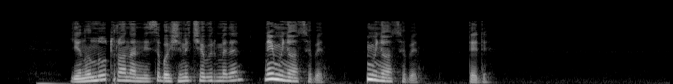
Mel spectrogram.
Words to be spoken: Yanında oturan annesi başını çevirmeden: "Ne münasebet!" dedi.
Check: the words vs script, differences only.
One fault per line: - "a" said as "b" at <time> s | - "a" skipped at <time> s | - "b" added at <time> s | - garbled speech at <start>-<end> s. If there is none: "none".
- "münasebet" added at 3.7 s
